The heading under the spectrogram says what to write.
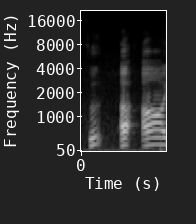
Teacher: ஆ என்று சொல்கிறப்ப நாக்கினுடைய இடைப்பகுதியில் அந்த சத்தம் வரும்.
